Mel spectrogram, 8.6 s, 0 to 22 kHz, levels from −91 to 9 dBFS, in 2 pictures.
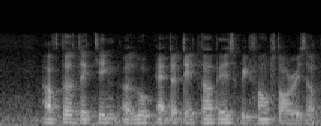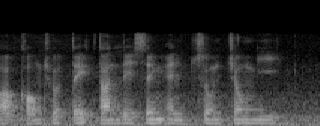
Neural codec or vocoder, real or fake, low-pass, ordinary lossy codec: none; real; 7.2 kHz; none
